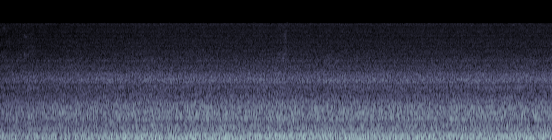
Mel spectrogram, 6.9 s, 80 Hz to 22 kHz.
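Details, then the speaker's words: American Standard 90+ gas furnace on a no-heat call (inducer ran, no igniter glow): after restart the burner is lit, with blue flame seen on camera, running with a constant even roar and low hum, no cycling or clicking. Normal running. "you know what it is with my light, I really can't see in there good. It is running."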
